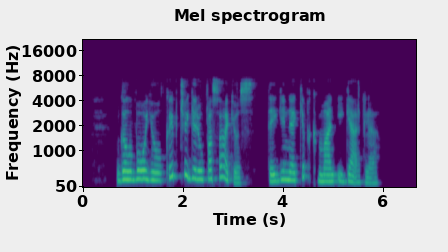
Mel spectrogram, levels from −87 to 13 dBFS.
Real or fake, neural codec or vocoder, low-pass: fake; codec, 16 kHz, 8 kbps, FreqCodec, larger model; 7.2 kHz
